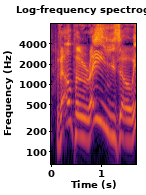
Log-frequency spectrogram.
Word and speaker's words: Valparaiso: Valparaiso, Indiana. – Did that sound right? – Close. It's actually Valparaiso. – Valparaiso, Indiana.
